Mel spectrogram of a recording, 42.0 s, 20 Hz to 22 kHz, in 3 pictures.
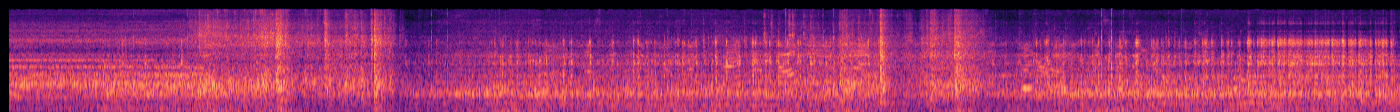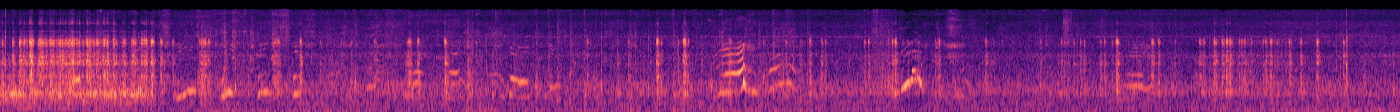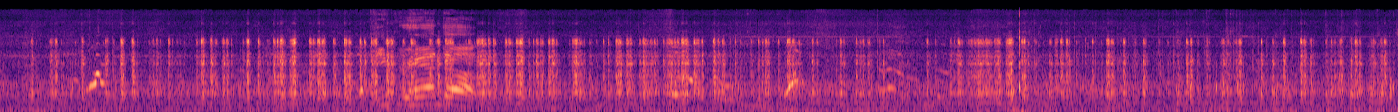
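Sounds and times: steady machinery hum: 0.1s - 41.9s.

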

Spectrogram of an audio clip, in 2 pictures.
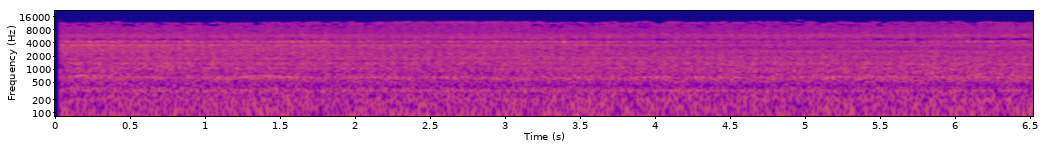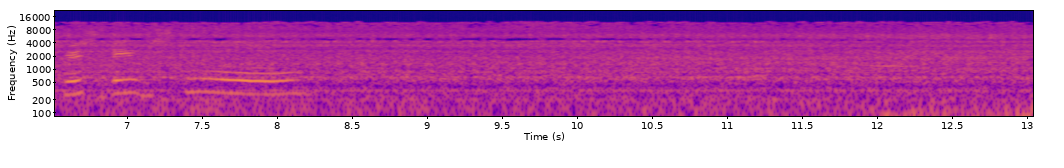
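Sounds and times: bus engine driving past: 0.1s - 13.0s.

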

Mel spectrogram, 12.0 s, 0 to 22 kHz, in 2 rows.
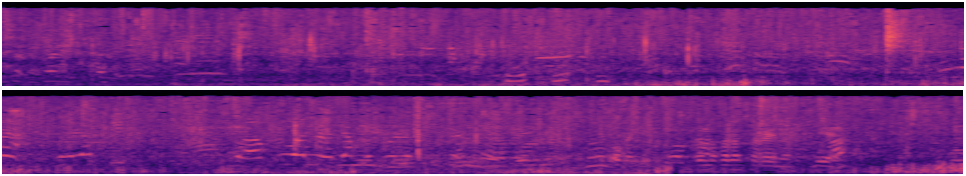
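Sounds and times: wind rumbling on microphone: 0.4s - 12.0s.

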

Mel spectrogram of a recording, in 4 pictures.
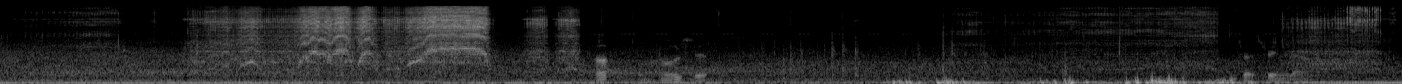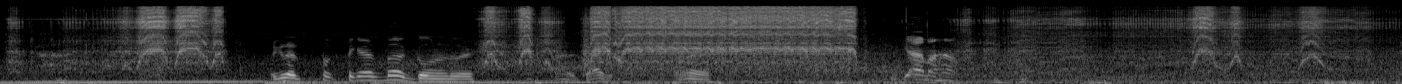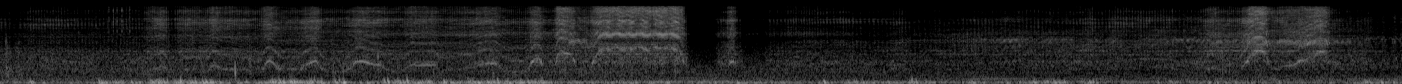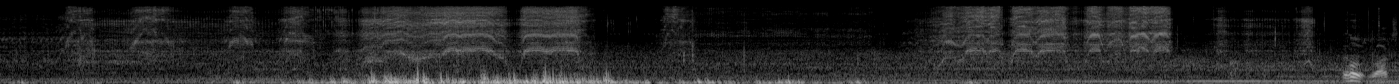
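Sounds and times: small electric motors whining: 0.0s - 56.0s
tyres scrabbling on loose dirt: 0.0s - 56.0s.

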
